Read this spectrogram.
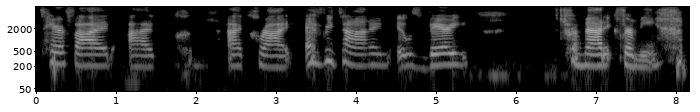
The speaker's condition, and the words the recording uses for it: Stuttering. Yes, I have friends who I can be myself with where I don't stutter.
